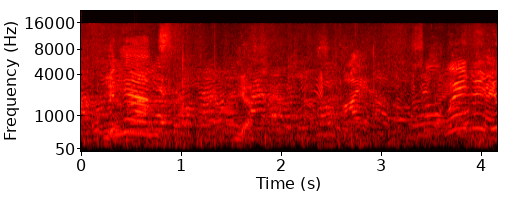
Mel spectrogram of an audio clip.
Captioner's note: children chatting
